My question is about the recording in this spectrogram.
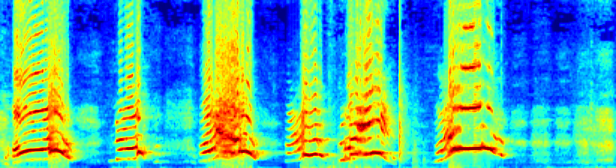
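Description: Two women screaming in a string of about six short, high-pitched shrieks, a disgusted reaction to a foul-tasting jelly bean.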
